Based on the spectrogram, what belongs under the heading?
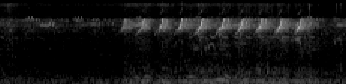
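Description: A bird calling a quick run of about ten sharp, high chirps, each dropping in pitch, about four a second, starting about a second and a half in.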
